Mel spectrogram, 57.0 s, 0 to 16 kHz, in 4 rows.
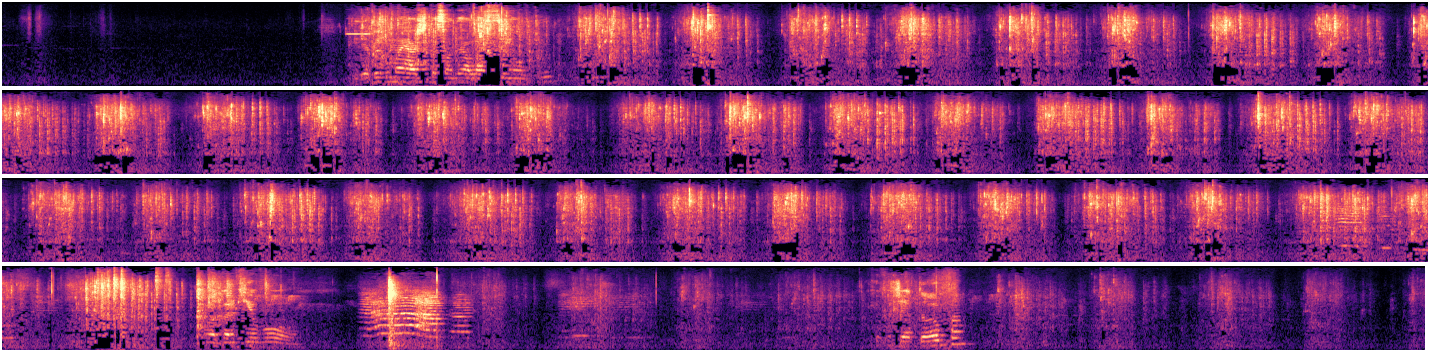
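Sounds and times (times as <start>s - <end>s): washing machine agitating in water: 3.4s - 45.8s, 46.4s - 57.0s.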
